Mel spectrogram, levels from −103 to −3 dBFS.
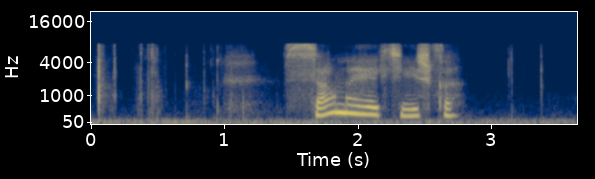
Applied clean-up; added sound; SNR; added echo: neural diffusion model UNIVERSE++.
